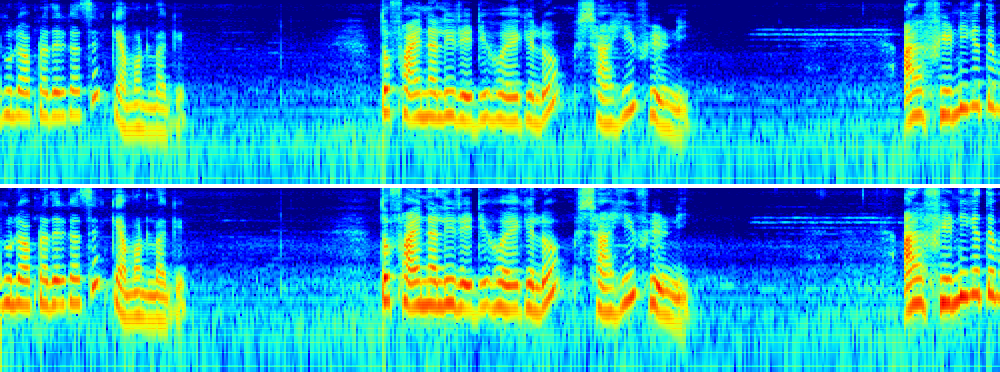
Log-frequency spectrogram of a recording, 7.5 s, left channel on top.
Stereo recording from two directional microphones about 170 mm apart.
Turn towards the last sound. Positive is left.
turn(degrees=-35)  # may be behind; listen again after turning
